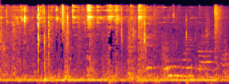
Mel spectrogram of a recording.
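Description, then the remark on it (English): Light metallic jingling and quick pattering clicks from a puppy moving about, scattered and irregular over a steady low hum, with faint voices in the background. “Hi, puppy.”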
